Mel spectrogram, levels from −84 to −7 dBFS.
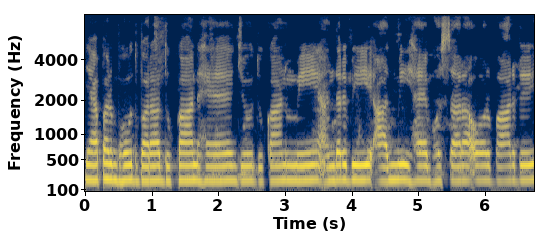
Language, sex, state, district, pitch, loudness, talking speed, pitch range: Hindi, female, Bihar, Kishanganj, 205 Hz, -15 LUFS, 170 wpm, 200-210 Hz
